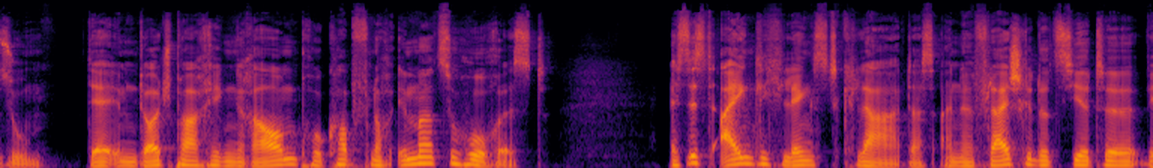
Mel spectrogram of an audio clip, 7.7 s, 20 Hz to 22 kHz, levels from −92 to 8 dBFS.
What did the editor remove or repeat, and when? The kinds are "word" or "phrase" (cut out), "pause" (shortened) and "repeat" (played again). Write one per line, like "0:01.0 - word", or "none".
none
